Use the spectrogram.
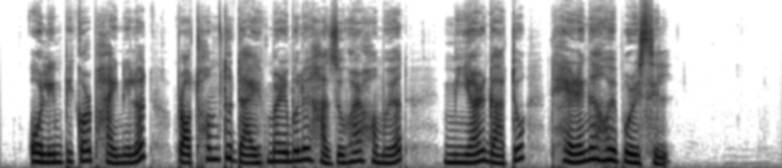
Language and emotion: Assamese, fearful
